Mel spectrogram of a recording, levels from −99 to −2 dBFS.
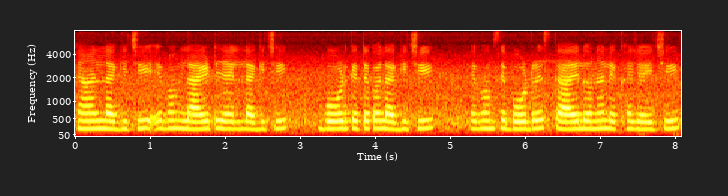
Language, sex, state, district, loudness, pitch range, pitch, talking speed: Odia, female, Odisha, Malkangiri, -16 LUFS, 215-225 Hz, 220 Hz, 110 wpm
